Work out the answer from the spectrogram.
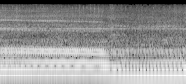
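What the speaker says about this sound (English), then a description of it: "So it is a scooter behind us." A scooter engine idles and revs in traffic close behind a motorcycle, a loud steady buzzing drone that drops in pitch midway as the throttle eases.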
